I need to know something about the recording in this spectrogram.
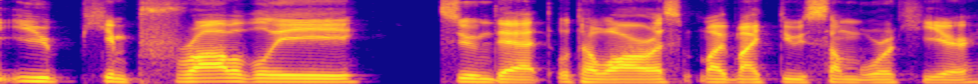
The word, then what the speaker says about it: Otawara: Yeah, it's called Otawara. But like if I say it like that, like no one's gonna understand what I mean. So I'm purposely mispronouncing the card right now.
